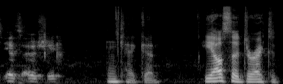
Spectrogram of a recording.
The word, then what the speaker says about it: Oshii: Oh, yeah, no, it's Oshii.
